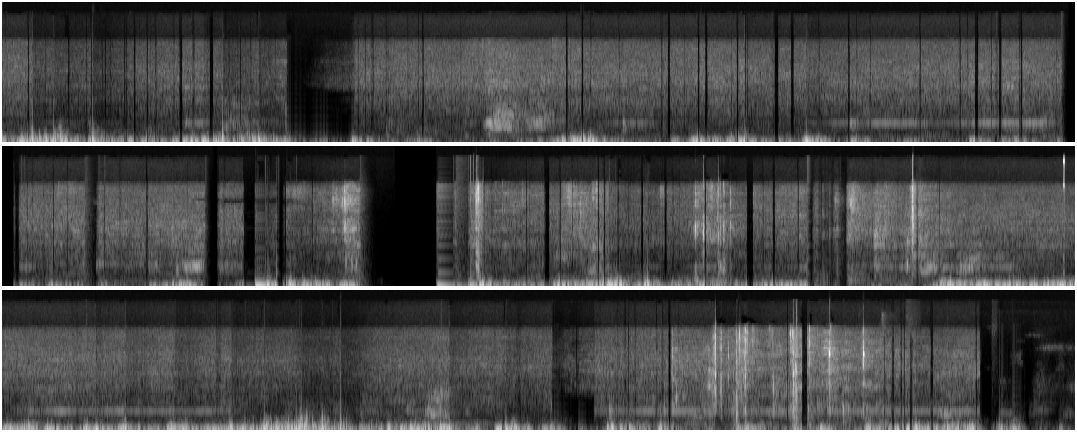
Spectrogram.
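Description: Noisy interference from a participant's open microphone on a video call: a loud low rumble and crackle with a recurring steady hum, briefly cutting out to silence several times.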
